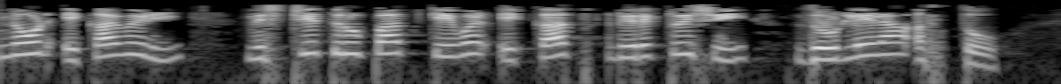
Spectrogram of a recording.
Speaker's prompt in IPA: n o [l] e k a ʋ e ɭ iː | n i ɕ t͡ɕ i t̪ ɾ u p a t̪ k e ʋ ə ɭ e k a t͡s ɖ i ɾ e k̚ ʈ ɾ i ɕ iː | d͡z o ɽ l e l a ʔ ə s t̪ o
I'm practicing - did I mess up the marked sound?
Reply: yes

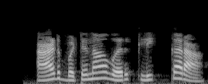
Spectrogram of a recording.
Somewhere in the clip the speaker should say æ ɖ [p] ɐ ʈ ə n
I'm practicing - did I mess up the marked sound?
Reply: yes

